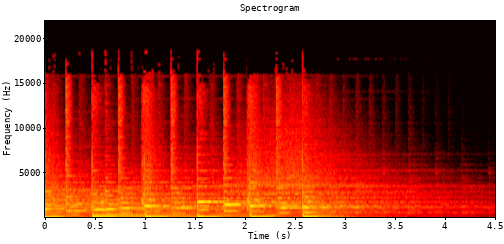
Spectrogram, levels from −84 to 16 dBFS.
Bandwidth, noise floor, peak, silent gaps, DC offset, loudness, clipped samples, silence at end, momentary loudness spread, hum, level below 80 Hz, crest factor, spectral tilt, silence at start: 19 kHz; -40 dBFS; -2 dBFS; none; under 0.1%; -16 LUFS; under 0.1%; 0.2 s; 18 LU; none; -24 dBFS; 16 dB; -3.5 dB/octave; 0 s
